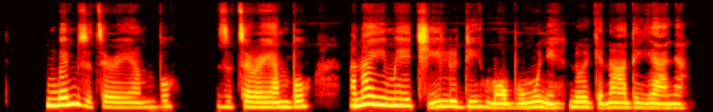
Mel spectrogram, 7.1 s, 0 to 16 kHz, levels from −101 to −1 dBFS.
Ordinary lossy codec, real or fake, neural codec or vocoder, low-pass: none; real; none; 14.4 kHz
